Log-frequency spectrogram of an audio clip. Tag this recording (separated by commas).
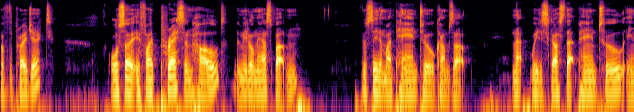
Speech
